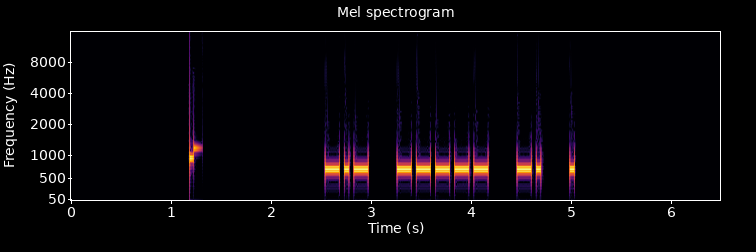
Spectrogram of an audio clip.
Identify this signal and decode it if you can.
Morse code, heard as a keyed tone, about 25 wpm, spaced as for 18 wpm, 700 Hz. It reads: K0NE
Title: USA Call Signs - 2x Character Spacing - 25wpm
